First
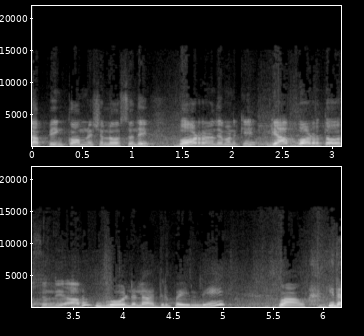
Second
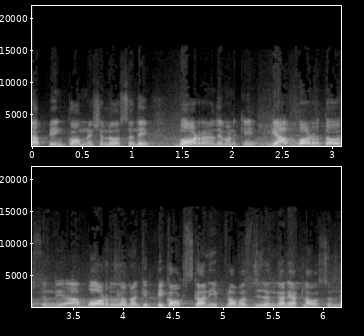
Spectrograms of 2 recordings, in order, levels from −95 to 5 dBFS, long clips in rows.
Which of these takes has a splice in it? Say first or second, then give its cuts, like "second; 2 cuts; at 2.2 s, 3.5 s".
first; 1 cut; at 3.6 s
